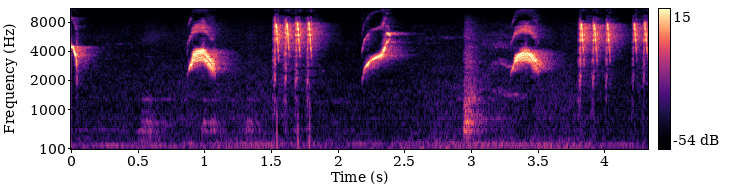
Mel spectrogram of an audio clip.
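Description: An orange-bellied leafbird sings bright, sliding whistled notes, mixed with quick runs of harsh, scratchy chatter, in a lively and varied phrase.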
